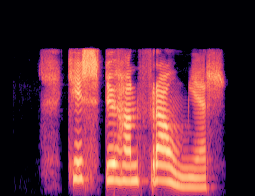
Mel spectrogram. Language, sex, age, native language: Icelandic, female, 9, Icelandic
